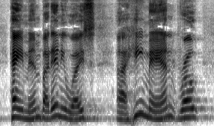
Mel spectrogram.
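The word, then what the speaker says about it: Heman: the 90th psalm haman spelled he-man but it's pronounced haman but anyways uh he-man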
